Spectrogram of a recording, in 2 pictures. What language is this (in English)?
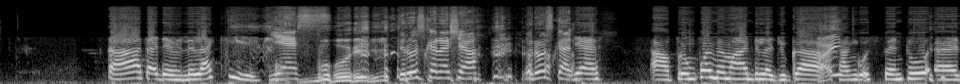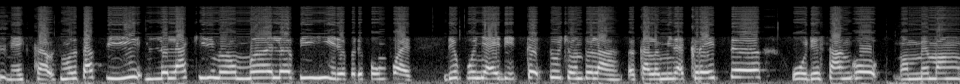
Malay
